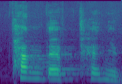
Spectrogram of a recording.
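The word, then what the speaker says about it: Van de Ven: 독일에서는 판데펜이라고 하죠. 독일에서는 다른 국가 선수들이 오더라도 독일식으로 발음해요. 그러니까 루디 펠러죠. 예. 그 영국 코멘터리에서는 루디 볼로라고 예, 그렇죠. 예전부터 많이 했거든요. 예, 그 마이클 발락이라고 하고 그 원리대로라면 판더펜, 판데펜이 되죠.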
